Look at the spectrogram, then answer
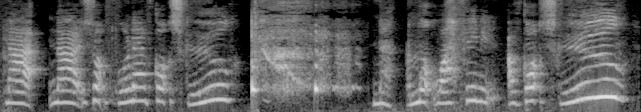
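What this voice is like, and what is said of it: Put-on British accent. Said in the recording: “the British girl ... In a British accent.”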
